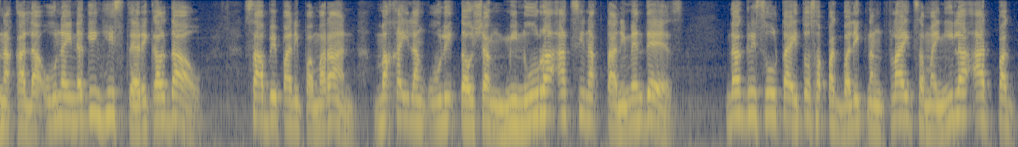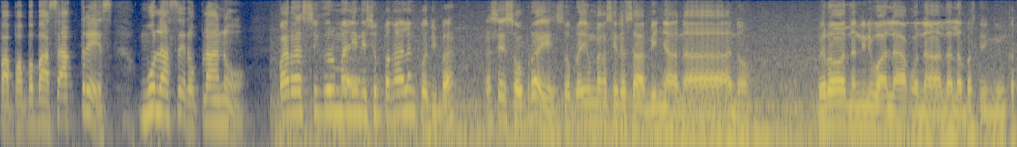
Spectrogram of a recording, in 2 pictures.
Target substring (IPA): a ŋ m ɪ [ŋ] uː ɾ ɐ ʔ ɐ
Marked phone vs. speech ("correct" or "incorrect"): incorrect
